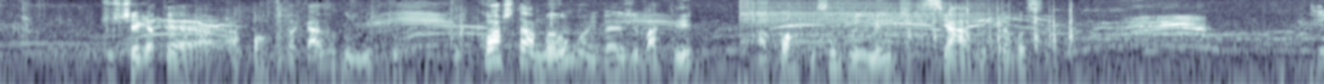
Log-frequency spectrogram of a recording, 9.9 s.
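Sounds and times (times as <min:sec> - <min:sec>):
speech: 0:00.8 - 0:08.1
drawn-out cat meow: 0:02.7 - 0:03.7, 0:04.6 - 0:09.2.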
